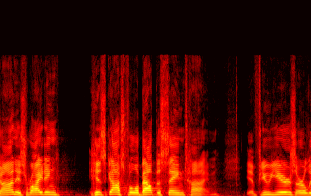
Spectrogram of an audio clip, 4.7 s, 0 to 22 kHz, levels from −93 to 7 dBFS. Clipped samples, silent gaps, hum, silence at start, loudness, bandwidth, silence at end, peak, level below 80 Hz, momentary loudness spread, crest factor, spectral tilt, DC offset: under 0.1%; none; none; 0 s; -25 LUFS; 16 kHz; 0 s; -8 dBFS; -76 dBFS; 15 LU; 18 dB; -3.5 dB/octave; under 0.1%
